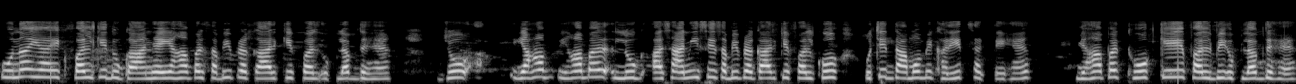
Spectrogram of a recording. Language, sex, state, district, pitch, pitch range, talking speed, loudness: Hindi, female, Uttar Pradesh, Varanasi, 300 Hz, 285-315 Hz, 195 wpm, -16 LUFS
